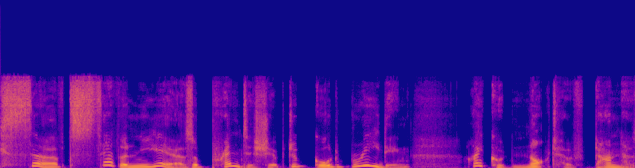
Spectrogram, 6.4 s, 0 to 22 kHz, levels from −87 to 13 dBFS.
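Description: No technical faults detected anywhere in the speech recording; nothing to report.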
